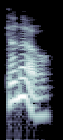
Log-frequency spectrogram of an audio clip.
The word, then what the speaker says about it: dunno: Basically, the t sound at the end of don't gets dropped because when you're speaking quickly, the t is a little bit difficult to say. And then don in don't becomes done.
